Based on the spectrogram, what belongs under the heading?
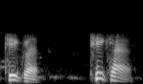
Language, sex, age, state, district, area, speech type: Hindi, female, 60+, Bihar, Muzaffarpur, rural, conversation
